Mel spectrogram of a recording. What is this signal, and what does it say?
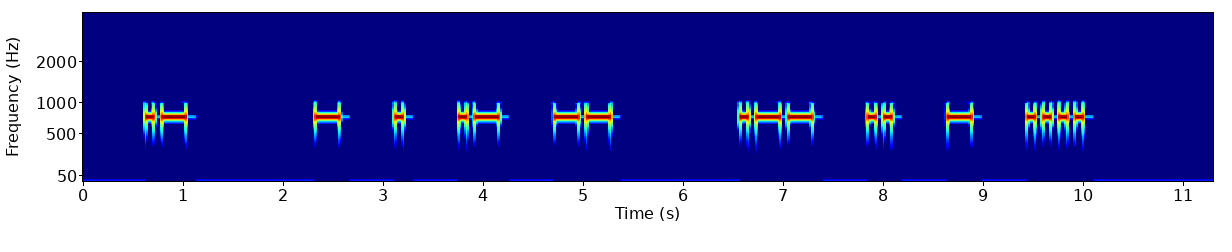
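Morse code, heard as a keyed tone, about 15 wpm, spaced as for 10 wpm, 750 Hz. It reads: A TEAM WITH
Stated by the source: Morse code practice run at 10 WPM from a code practice archive.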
